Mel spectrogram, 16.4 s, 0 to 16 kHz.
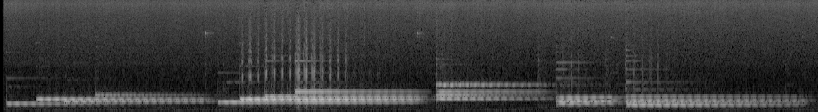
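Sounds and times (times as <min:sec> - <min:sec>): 
vibraphone: 0:00.1 - 0:16.2.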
